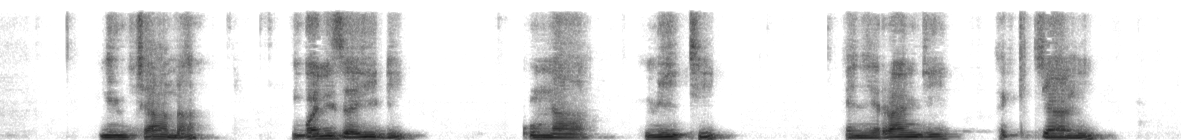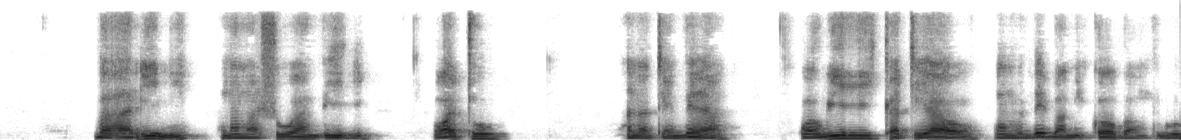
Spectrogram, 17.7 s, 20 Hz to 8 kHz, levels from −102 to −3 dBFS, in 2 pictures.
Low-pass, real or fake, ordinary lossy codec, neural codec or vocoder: 7.2 kHz; fake; MP3, 64 kbps; codec, 32 kHz, 1.9 kbps, SNAC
